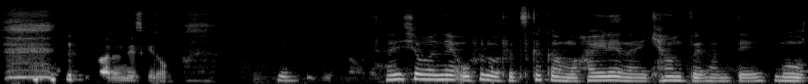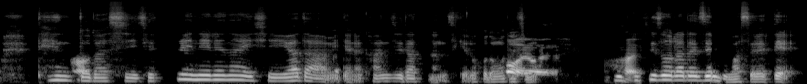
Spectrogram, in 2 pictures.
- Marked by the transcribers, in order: laugh; distorted speech; static; unintelligible speech
- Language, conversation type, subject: Japanese, podcast, 子どもの頃に体験した自然の中で、特に印象に残っている出来事は何ですか？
